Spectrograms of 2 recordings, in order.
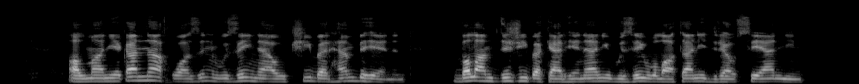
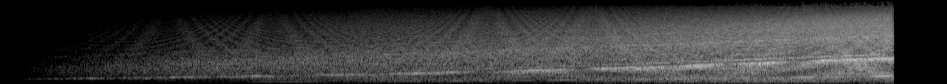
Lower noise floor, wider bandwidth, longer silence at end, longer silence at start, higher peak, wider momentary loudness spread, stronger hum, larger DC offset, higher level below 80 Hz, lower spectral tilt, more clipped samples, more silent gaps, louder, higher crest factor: first, -70 dBFS vs -64 dBFS; second, 11 kHz vs over 20 kHz; about the same, 0.6 s vs 0.55 s; second, 0.7 s vs 1.3 s; second, -8 dBFS vs -4 dBFS; second, 11 LU vs 22 LU; neither; neither; second, -82 dBFS vs -70 dBFS; first, -4.5 dB/octave vs 0.5 dB/octave; neither; neither; second, -28 LUFS vs -20 LUFS; about the same, 22 dB vs 20 dB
